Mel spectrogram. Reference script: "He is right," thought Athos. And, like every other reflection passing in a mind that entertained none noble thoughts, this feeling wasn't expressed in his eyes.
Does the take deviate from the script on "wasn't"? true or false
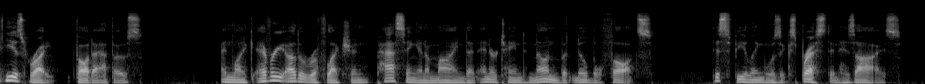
true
